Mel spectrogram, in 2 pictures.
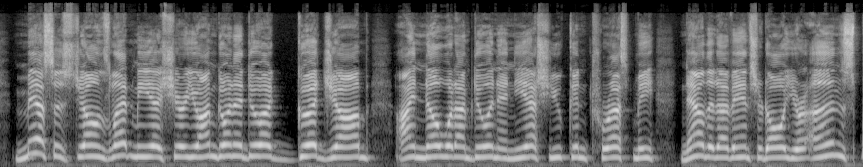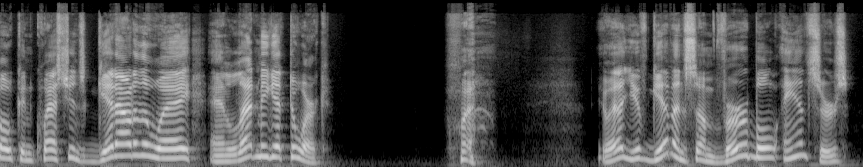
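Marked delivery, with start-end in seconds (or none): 0.2-12.0 booming, loud, proclaiming voice. Showing how a worker might proclaim to a customer at the front door, in a loud proclaiming voice. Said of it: "in a loud voice proclaim".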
